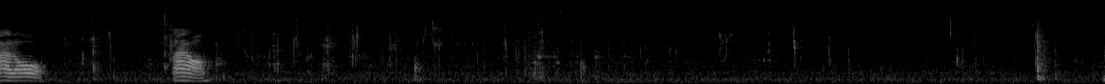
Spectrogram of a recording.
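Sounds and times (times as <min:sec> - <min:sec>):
faint chewing with crunches: 0:00.4 - 0:11.0.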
